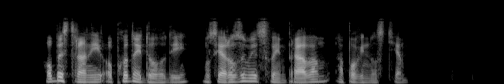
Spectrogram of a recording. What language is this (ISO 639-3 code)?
slk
